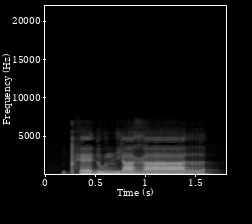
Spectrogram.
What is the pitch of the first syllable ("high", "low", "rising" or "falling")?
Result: low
